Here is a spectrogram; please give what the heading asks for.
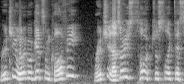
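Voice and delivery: dazed, heavily sedated-sounding voice, pitched high. The speaker imitates the man who once stalked them, in a heavily medicated voice. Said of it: "I bet he was heavily medicated".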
